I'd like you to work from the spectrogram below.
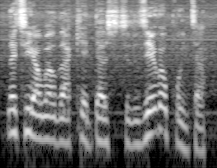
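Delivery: ordinary delivery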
